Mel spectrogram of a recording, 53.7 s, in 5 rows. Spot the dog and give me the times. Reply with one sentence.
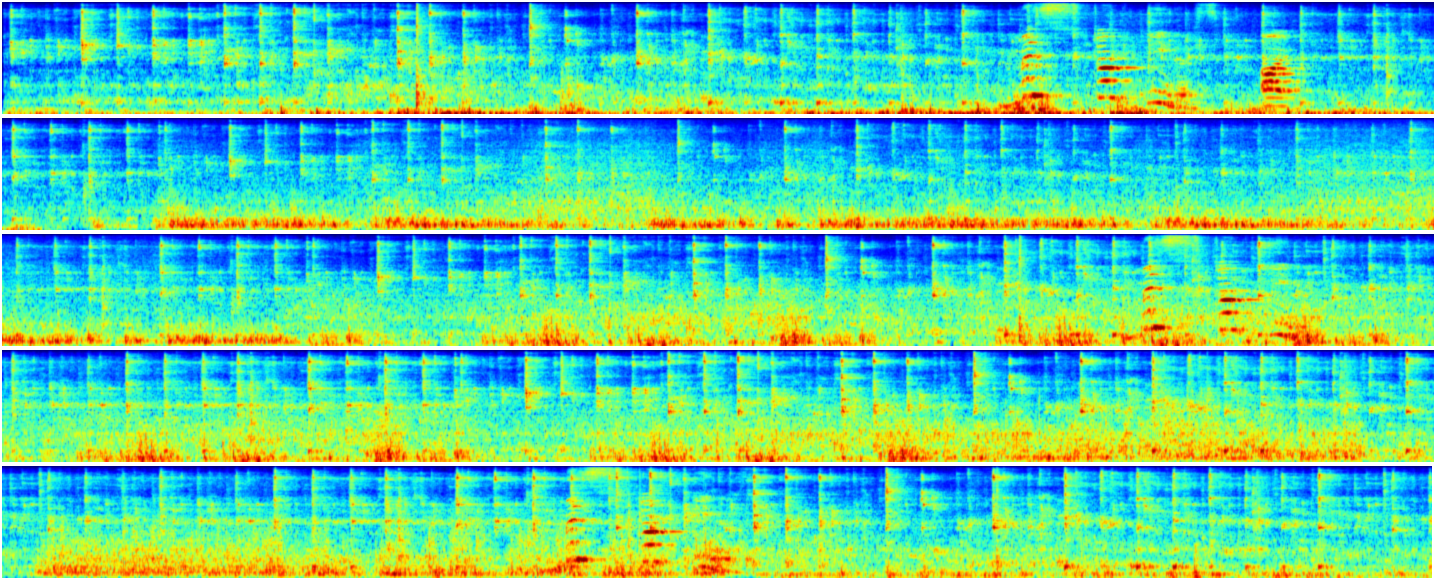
You can't hear the dog here.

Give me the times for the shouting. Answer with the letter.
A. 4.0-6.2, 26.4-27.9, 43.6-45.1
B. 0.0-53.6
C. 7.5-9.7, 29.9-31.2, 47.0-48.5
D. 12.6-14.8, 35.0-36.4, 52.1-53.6
C.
